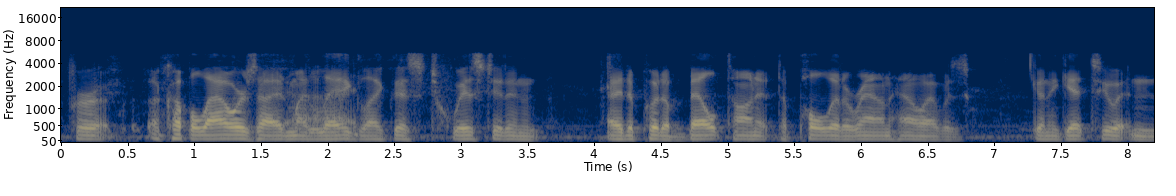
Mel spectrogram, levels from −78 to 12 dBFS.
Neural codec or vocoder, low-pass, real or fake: none; 5.4 kHz; real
